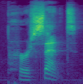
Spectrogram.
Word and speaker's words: percent: So percent 88% 49% 28%. Now when we say it fast many times the t disappears.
